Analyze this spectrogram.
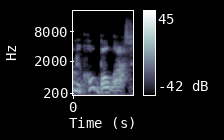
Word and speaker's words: Nicol Bolas: Oh, Nicol Bolas is super cool, but but I'm hoping we get an intro deck.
